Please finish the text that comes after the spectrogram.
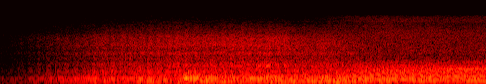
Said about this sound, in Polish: Pociąg wjeżdża właśnie do Hanoweru.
